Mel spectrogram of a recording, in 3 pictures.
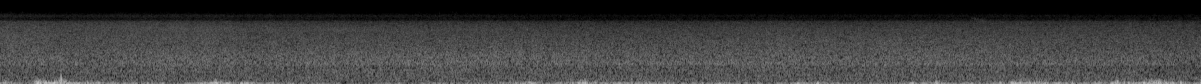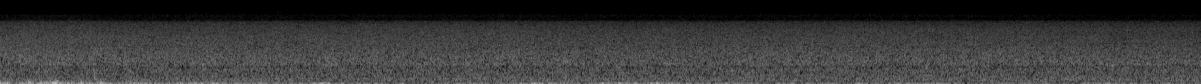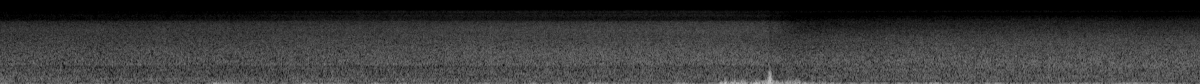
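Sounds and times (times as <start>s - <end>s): waterfall rushing: 13.2s - 36.0s.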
